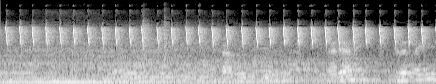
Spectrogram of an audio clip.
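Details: Bar-winged prinia klik call, Mojokerto bird-keeping recording: rapid repeated dry clicks about four per second, slightly uneven in loudness, with a low hum and faint other sounds behind.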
